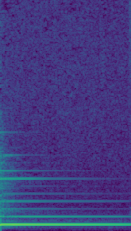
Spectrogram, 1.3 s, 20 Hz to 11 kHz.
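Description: An electric guitar note played on the third string, fretted at the 11th fret and bent a half step up to the 12th fret pitch, rings as a steady sustained tone that slowly decays, heard alone.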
